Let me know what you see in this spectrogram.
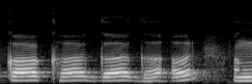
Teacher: क वर्ग के जितने भी वर्ण होते हैं उनका उच्चारण स्थान क्या होता है? तो भाई साहब याद रखिएगा, कंठ होता है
